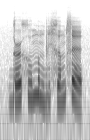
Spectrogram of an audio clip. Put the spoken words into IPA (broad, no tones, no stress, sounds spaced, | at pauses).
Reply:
ɡ ə˞ x u m ə m b i x ə m s ɛ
